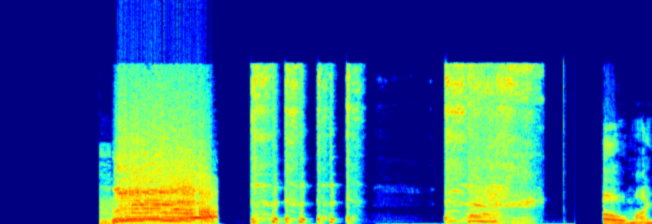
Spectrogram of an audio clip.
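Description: A young girl vomits loudly.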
